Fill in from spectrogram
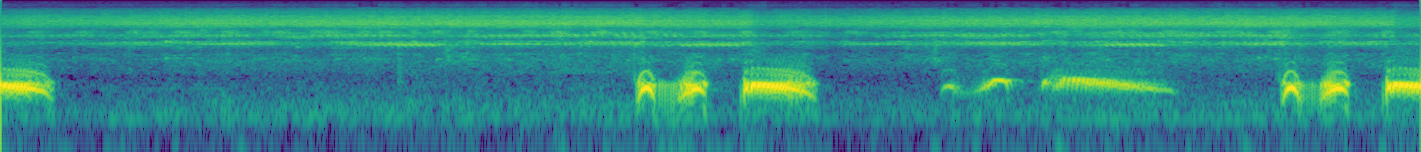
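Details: Decoy spotted dove calling to coax wild doves from the forest: paired short coos and a longer hollow note, then a lower drawn-out falling coo, under a constant high-pitched insect drone.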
